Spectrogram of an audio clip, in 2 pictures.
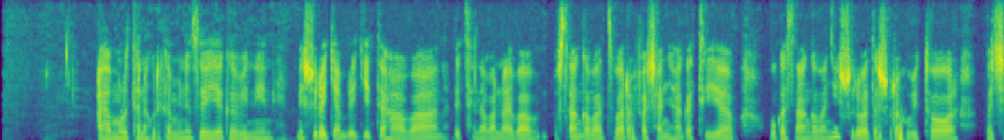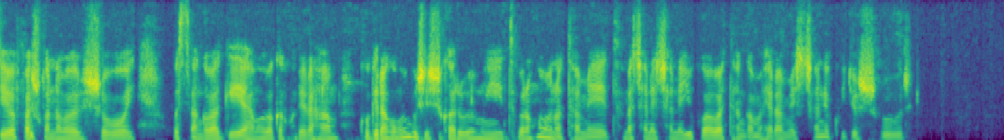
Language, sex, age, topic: Rundi, female, 25-35, education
